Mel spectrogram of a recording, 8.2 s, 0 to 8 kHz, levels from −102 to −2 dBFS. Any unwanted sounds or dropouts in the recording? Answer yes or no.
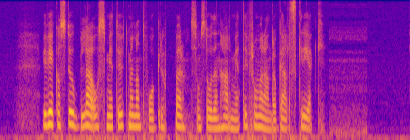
no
